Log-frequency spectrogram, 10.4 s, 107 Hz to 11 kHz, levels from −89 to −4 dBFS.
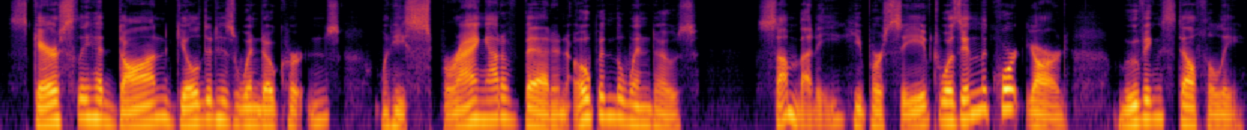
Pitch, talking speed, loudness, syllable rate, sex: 125 Hz, 150 wpm, -20 LUFS, 4.8 syllables/s, male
